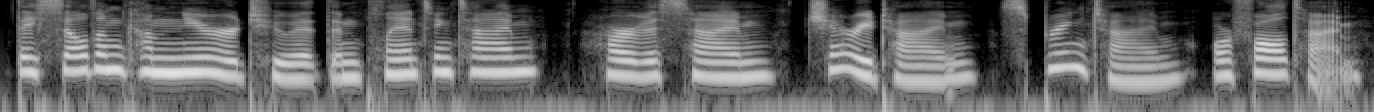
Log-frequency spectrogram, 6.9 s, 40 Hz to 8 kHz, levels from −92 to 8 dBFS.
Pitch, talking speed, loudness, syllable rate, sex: 235 Hz, 155 wpm, -16 LUFS, 3.8 syllables/s, female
